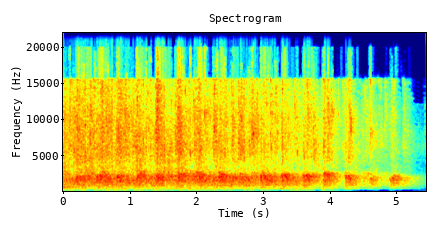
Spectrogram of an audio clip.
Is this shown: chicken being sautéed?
no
